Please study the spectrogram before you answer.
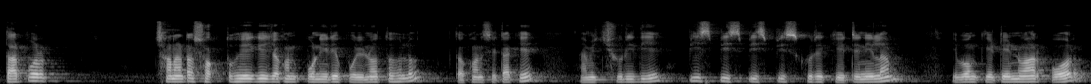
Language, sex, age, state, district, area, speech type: Bengali, male, 60+, West Bengal, South 24 Parganas, rural, spontaneous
